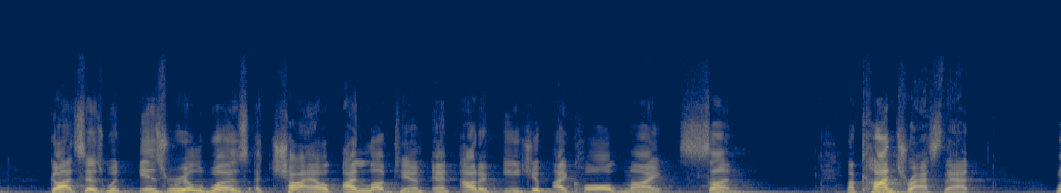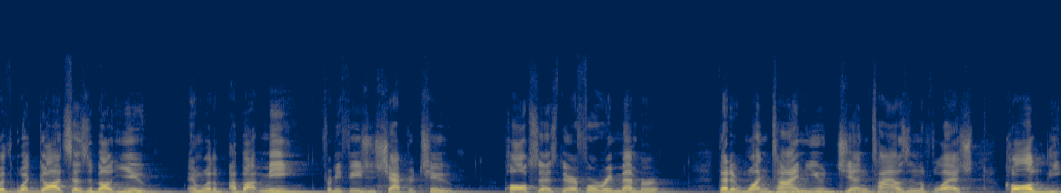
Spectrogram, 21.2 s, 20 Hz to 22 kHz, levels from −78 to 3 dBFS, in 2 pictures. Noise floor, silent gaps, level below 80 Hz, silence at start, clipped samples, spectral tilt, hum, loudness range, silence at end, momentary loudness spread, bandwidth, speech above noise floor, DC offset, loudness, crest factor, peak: -55 dBFS; none; -58 dBFS; 0 s; under 0.1%; -5.5 dB/octave; none; 3 LU; 0 s; 12 LU; 15 kHz; 33 dB; under 0.1%; -22 LUFS; 20 dB; -2 dBFS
